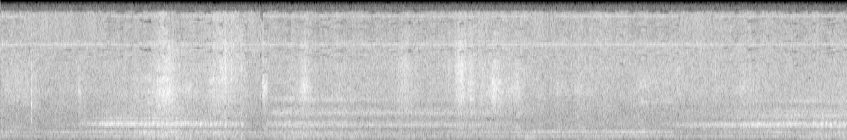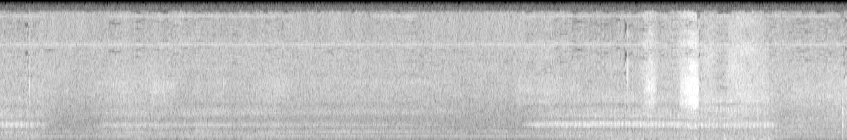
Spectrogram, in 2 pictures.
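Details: Snoring quietly; about three soft, rattling rhythmic snoring breaths over eight seconds against a steady room hum.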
